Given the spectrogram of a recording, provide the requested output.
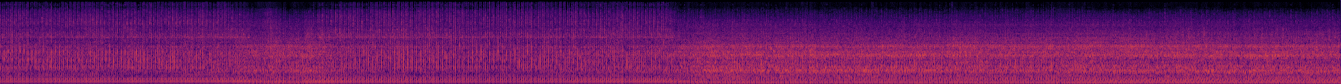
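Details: Motorcycle on a road test ride after replacing the failed exhaust gasket with a similar-thickness one: steady low drone shifting pitch smoothly with throttle, no ticking or puffing from the pipes; exhaust leak fixed, sealed and healthy.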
